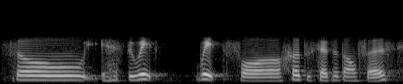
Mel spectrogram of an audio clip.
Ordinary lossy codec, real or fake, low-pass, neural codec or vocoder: none; real; 3.6 kHz; none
